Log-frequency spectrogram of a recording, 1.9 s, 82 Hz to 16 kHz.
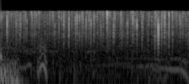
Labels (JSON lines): {"label": "biophony, cascading saw", "recorder": "SoundTrap 600 or HydroMoth"}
